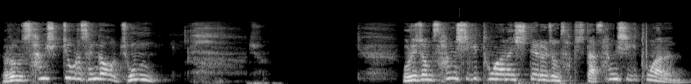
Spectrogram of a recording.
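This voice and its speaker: A man delivers a sermon with an animated, rhetorical delivery, slipping into quoted voices. His fairly high voice swings widely in pitch. The recording sounds dull and lo-fi. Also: quick pace. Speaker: pastor.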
